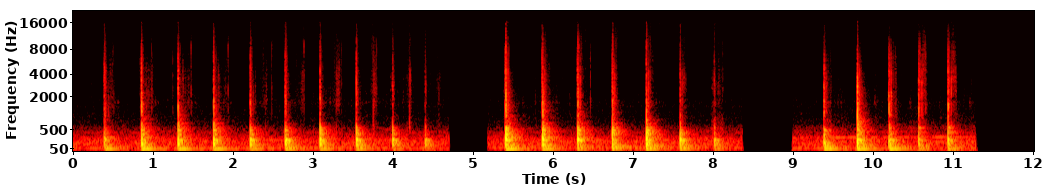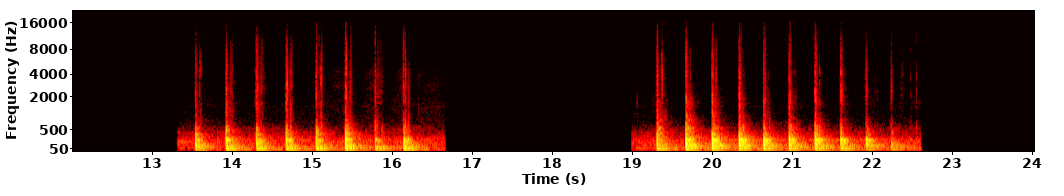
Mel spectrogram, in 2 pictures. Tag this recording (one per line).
stair
floorboards
footsteps
wood
feet
walking
floor
foot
